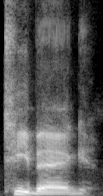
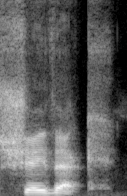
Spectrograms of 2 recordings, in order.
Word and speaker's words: Te Bheag: this joke reviewing this whiskey but it reads teabag does it not yes it does if you look just if you're just looking at it but it is actually pronounced shave Eck and that's about where the proper pronunciation and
